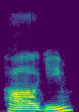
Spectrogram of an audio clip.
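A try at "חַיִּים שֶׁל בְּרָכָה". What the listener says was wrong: You're saying ha. it's a chet. So there's a guttural. So it's chayim. I know those guttural ones are always a pain, but it does make the word what it is because it's either a chaf or a kaf.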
